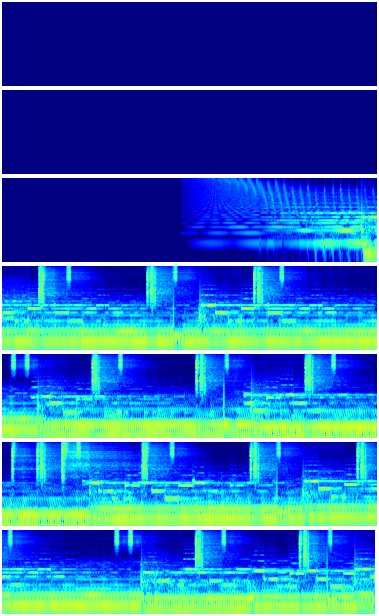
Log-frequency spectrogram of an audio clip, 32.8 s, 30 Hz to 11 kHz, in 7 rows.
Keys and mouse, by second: 0.5-2.5 middle drag, 3.0 ctrl+KP_Add, 4.3 ctrl+KP_Subtract, 6.7-8.0 right drag, 11.4 click, 11.9 click, 13.3-17.7 drag, 18.0 click, 18.4 click, 18.9 click, 19.1-32.7 drag, 22.1 BackSpace, 26.9 shift+t, 28.7 BackSpace.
